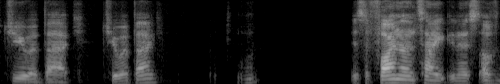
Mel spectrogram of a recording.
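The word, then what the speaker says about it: Yhwach: The almighty pronounced Juag Juag is the final antagonist of the Bleach manga and the leader of the Wand Reich.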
